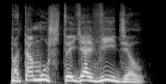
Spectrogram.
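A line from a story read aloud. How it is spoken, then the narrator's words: Shouting out. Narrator (Russian): выкрикнул Куна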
